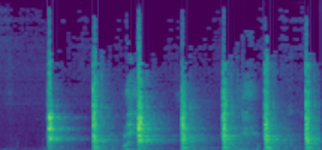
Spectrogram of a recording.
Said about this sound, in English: How about with a hammer? That might work a little better. There we go. That pounded it right home.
